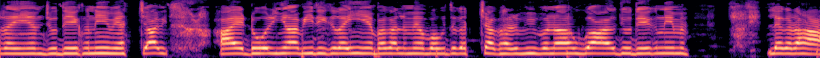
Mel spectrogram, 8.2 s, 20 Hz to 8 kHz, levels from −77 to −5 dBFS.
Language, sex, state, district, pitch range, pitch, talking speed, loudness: Hindi, female, Chhattisgarh, Rajnandgaon, 270-275 Hz, 275 Hz, 220 wpm, -16 LUFS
